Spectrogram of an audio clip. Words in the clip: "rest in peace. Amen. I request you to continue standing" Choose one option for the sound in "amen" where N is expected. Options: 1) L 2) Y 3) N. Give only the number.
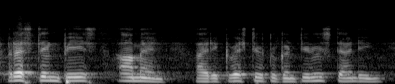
3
